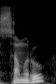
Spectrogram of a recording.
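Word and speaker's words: Sombre: The word सोम्ब्रे was locally pronounced as समरू।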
